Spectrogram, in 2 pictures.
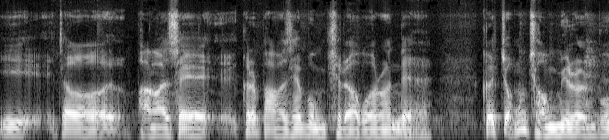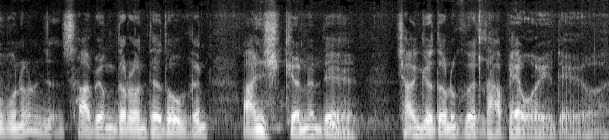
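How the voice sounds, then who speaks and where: A man's fairly low voice moves at a very slow pace. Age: 90s. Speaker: war correspondent. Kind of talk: interview testimony. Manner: halting.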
